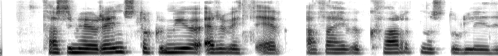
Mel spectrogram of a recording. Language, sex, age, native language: Icelandic, female, 30-39, Icelandic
